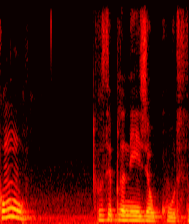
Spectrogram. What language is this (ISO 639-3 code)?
por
